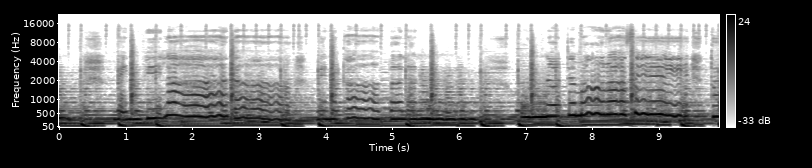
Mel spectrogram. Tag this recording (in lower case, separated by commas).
music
